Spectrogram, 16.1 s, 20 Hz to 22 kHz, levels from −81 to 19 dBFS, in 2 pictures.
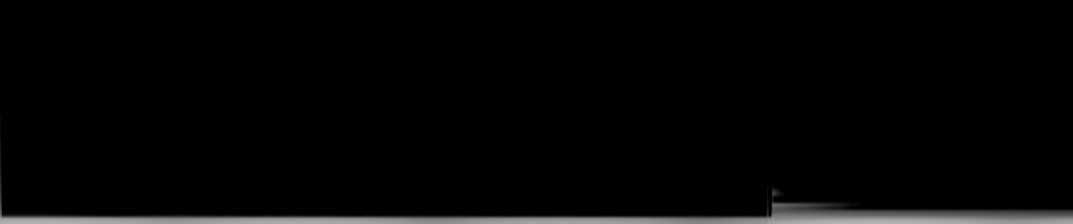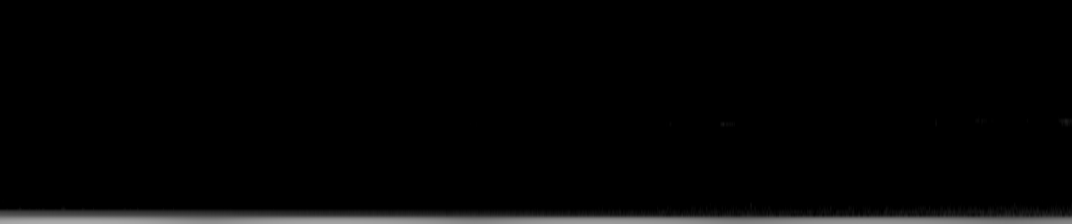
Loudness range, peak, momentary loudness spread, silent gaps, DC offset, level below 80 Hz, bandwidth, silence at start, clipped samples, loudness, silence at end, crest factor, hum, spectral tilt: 9 LU; -12 dBFS; 15 LU; none; under 0.1%; -44 dBFS; 2.1 kHz; 0 s; under 0.1%; -22 LUFS; 0 s; 10 dB; none; -12 dB/octave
